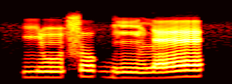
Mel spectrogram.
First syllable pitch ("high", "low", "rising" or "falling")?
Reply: low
